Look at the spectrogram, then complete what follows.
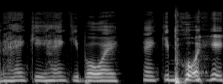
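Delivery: calm, meditative, lulling voice. Showing what you find the cutest thing, do it imitating Clint's Hank voice. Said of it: "his Hank voice".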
